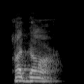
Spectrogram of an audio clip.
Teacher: So the accent's on the back of the word on the dar.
